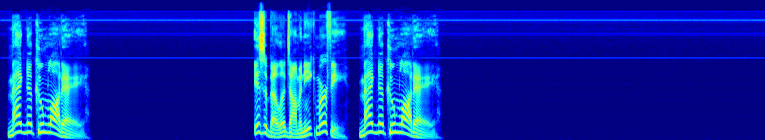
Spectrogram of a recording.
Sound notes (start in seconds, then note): none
